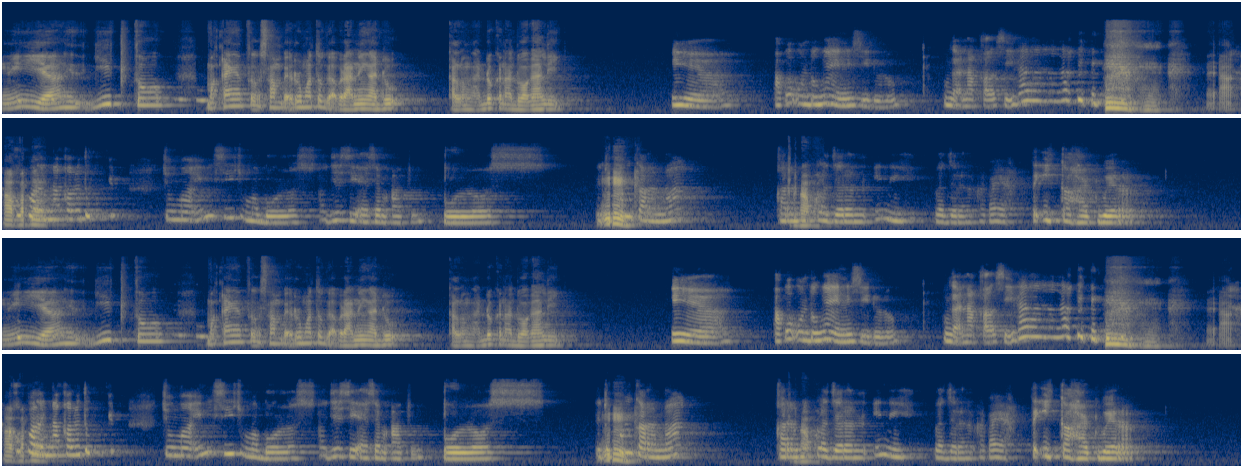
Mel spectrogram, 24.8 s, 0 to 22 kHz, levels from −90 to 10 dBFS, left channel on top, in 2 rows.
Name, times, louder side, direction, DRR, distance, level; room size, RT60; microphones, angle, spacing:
voice 1, 0.0-1.7 2.1-4.0 4.5-5.6 11.0-12.8 18.4-18.7 20.4-20.5, left 3 dB, 20° left, 0.4 m, -25 dB
voice 2, 1.8-2.1 6.7-7.3 7.7-9.0 9.4-11.0 12.3-13.5 14.0-17.8 18.3-19.2 20.1-21.5 21.7-23.7, right 2 dB, 85° right, 0.6 m, -25 dB
14.5 x 7.1 x 9.9 m
head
